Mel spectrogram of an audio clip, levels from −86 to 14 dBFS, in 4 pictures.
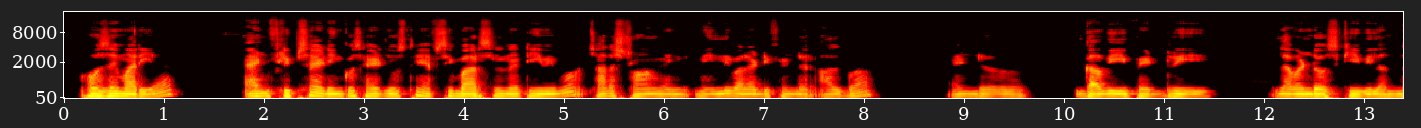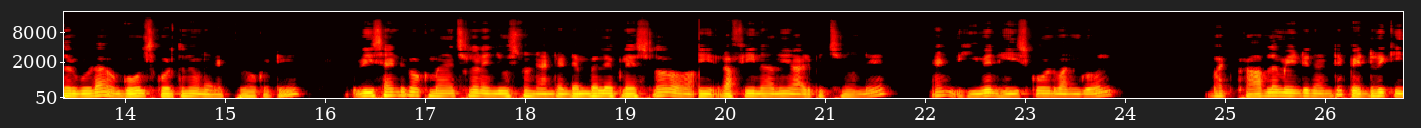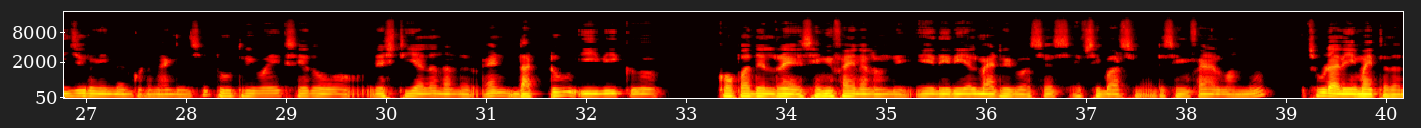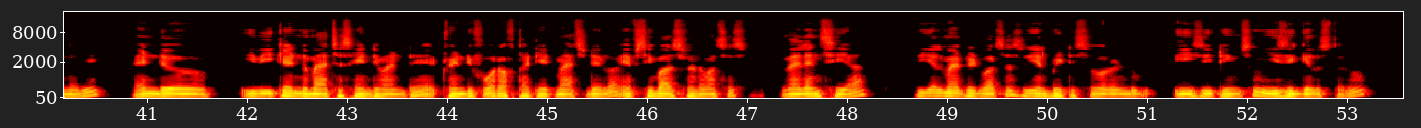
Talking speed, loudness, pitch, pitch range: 125 wpm, -20 LUFS, 115 Hz, 110-120 Hz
